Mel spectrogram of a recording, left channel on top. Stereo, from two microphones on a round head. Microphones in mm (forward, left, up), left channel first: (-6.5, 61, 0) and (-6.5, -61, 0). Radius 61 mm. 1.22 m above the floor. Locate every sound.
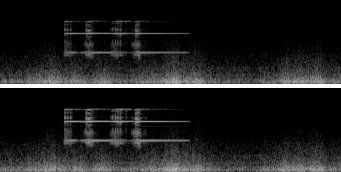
0.6 s a bicycle bell: 30° right (ahead or behind); by 1.9 s 40° right (ahead or behind)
